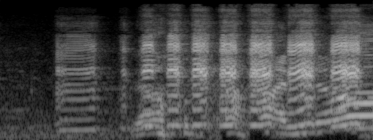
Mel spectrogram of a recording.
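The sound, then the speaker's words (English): A person blows a duck call, producing fairly quiet nasal quacks: one longer opening note, then a quick, rhythmic series of shorter honking quacks. “Now we're going to finish up with a couple of duck calls. Let's get can you do a duck call? I used to duck hunt. You want to try it. Try it out.”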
